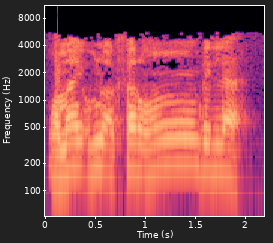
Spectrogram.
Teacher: الميم عند الباء إخفاء شفوي، منكز على الشفتين، ما يقولش ما يؤمن أكثرهم، لا خلي فيه فراش قريب للشفتين، وتقول طلع الغنى مخشون.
